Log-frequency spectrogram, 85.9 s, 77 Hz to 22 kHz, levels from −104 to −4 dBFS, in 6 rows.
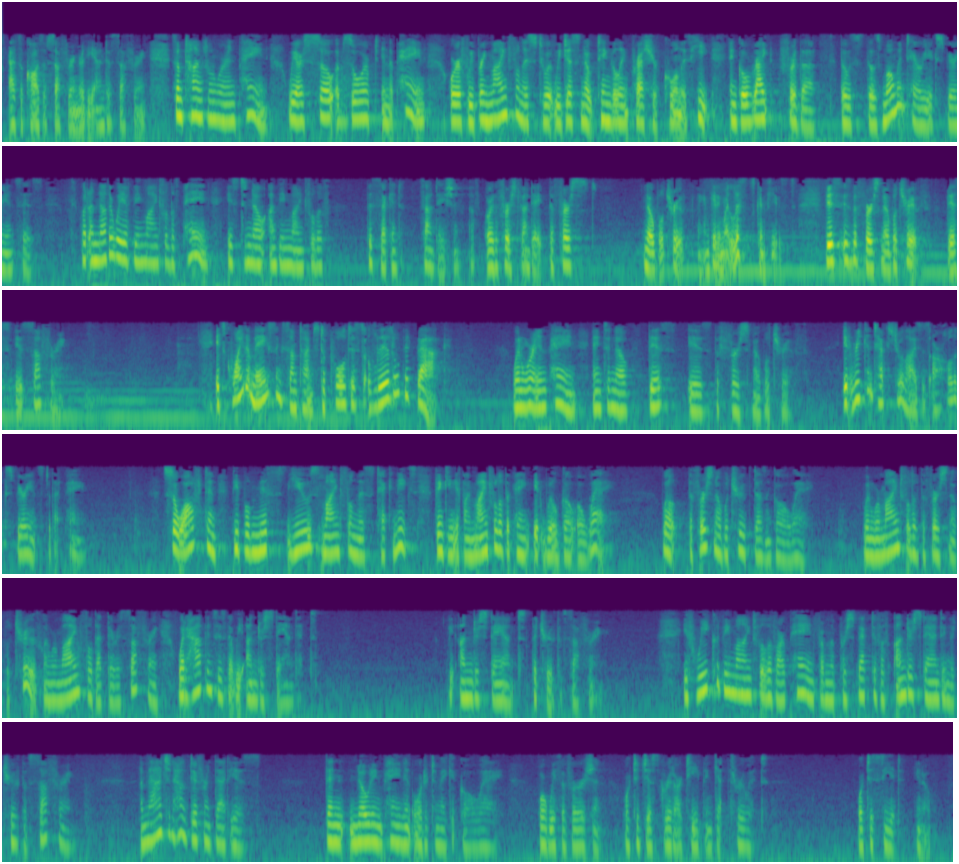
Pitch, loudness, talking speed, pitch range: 170 Hz, -27 LUFS, 155 wpm, 140-195 Hz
